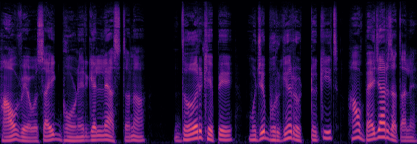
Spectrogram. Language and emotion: Goan Konkani, sad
